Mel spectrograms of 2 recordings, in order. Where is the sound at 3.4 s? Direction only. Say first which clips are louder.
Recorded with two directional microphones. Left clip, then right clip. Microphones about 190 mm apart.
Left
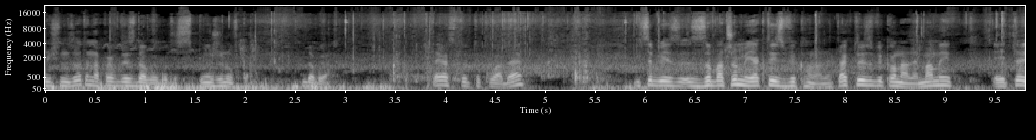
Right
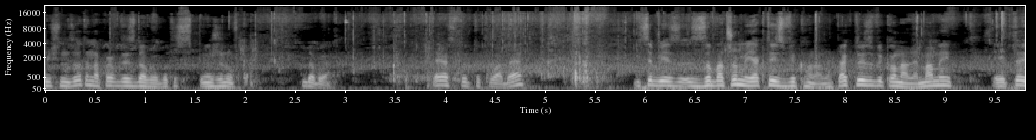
Left 1 dB; 20° left (ahead or behind).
